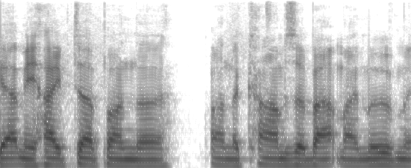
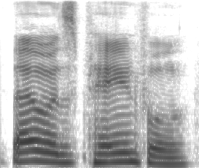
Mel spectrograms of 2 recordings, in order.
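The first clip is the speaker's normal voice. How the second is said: laughing; 4 semitones higher, slower than usual. Real, not acted. Laughing at painful fight.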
